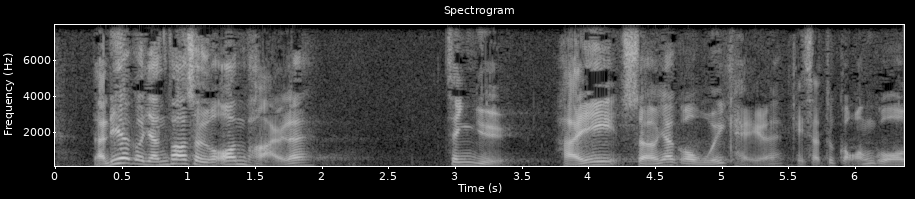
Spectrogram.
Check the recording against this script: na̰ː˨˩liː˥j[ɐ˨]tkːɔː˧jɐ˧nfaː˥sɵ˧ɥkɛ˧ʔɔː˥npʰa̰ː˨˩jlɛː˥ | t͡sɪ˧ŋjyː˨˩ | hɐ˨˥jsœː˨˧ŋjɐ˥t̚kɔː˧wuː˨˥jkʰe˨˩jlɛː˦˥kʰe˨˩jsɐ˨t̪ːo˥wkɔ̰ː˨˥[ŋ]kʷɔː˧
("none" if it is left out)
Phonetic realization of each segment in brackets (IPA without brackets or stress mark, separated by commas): ɐ˥, ŋ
